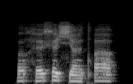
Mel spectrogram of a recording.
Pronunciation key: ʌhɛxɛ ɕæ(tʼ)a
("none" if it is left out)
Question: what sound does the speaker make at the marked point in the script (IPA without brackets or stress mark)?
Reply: tʼ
